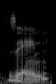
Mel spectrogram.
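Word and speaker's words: Zayn: Zane.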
